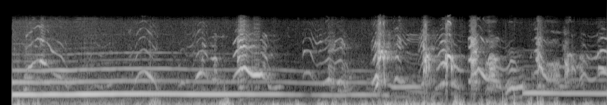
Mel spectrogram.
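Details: An Alaskan Malamute and a Dachshund howl along with a siren outdoors: the siren's long steady wail joined by wavering, yelping howls, the Dachshund trying hard to howl like the Malamute.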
